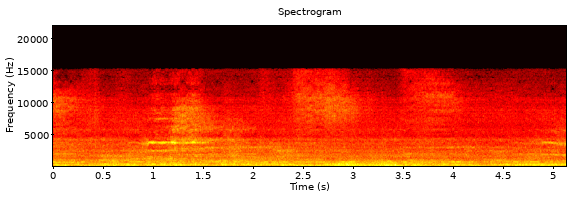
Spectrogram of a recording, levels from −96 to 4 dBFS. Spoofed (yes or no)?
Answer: yes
